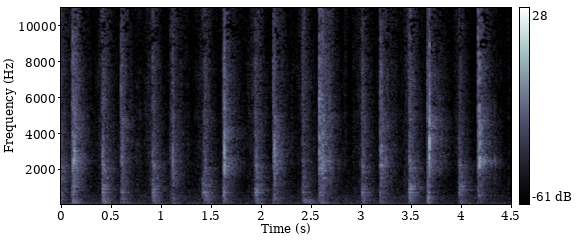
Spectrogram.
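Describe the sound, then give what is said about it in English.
A deck of tarot cards being shuffled by hand during a tarot reading, a quick, steady run of crisp papery slaps and flicks, about three or four per second, with no talking. “That really flew off.”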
